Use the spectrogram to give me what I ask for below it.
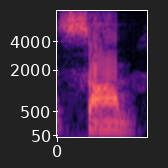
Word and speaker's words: psalm: और एग्जाम्पल आपने देखा होगा, एक होता है साम, PSALM, ठीक है, इसको क्या पढ़ते हैं, साम पढ़ते हैं।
